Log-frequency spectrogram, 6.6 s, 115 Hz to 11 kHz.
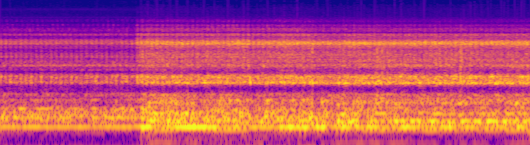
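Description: Milling machine end mill cutting the inside of a T6 turbo exhaust flange port: a steady cutting whine over the machine's motor hum, which gets louder about two seconds in as the cut takes heavier.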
